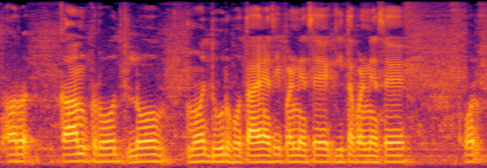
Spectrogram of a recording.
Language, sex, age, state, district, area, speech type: Hindi, male, 30-45, Madhya Pradesh, Hoshangabad, urban, spontaneous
